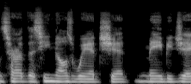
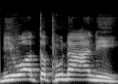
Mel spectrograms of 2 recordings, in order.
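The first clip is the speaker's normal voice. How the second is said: fake Jamaican accent, high and loud; 9 semitones higher, 5 dB louder than usual. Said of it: "He does a fake Jamaican accent".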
